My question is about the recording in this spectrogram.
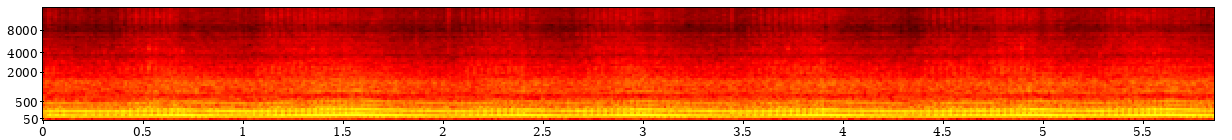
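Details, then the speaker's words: Craftsman 22-inch push mower, Briggs & Stratton 6.0 float-bowl engine, after carburetor cleaned three times and previously syringe-fed fuel: steady even running with a slightly wavering note, no knocks, little smoke; running well. "the end she's a runner that motor sounds pretty good too"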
